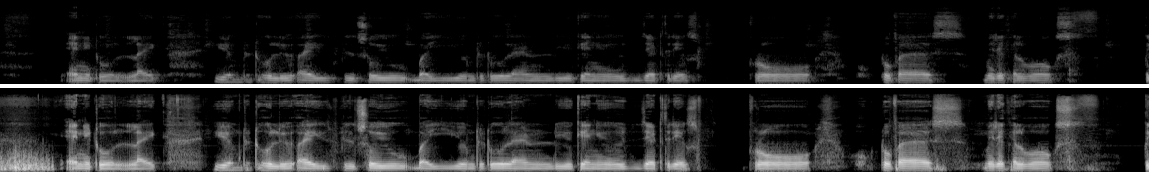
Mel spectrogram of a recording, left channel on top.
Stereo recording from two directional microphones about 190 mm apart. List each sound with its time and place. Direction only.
0.7 s speech: 55° right (ahead or behind)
